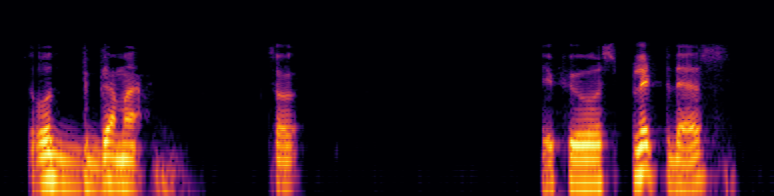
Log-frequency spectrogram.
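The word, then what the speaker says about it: उद्गम: Because it is on the top, we only pronounce the consonant part without any vowel part. So udgama. But what comes at the bottom, it is pronounced with the vowel part. Vowel part is added. Vowel sound is added to the what is in the bottom.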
